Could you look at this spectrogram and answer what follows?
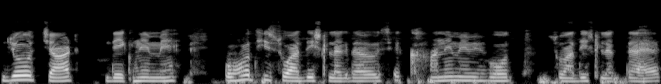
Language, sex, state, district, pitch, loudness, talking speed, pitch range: Hindi, male, Bihar, Jamui, 165 Hz, -17 LUFS, 170 wpm, 155-175 Hz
